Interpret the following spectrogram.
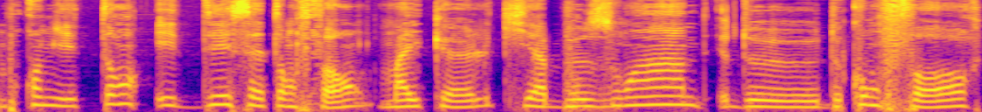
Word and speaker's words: Mickael: On prononce comme ça, Michael? Michael.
